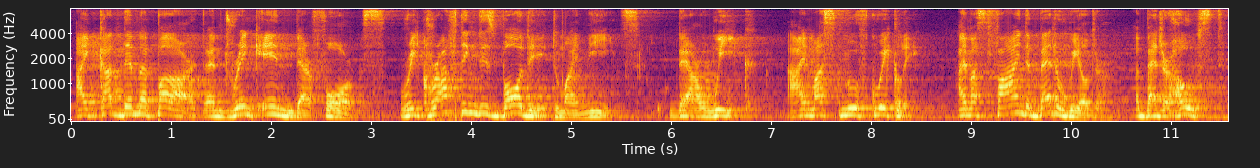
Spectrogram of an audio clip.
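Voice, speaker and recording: A man voicing an ancient, anguished and ravenous warrior spirit trapped in a blade, in halting, dramatic phrases. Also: mid-range voice, roomy sound.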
